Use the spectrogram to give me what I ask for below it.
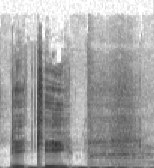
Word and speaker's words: Deacy: that properly, Deacy tone, because it's named after the little amp which we'll look at shortly that John Deacon made. So it's Deacy, and no comments please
